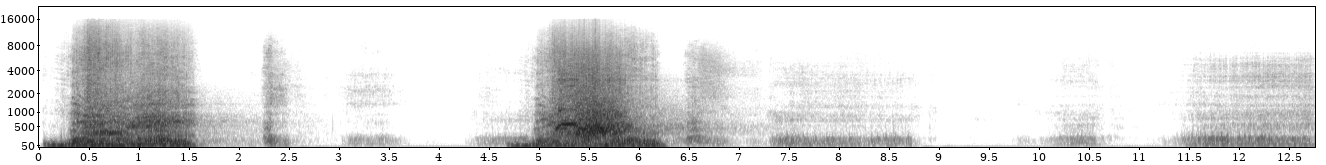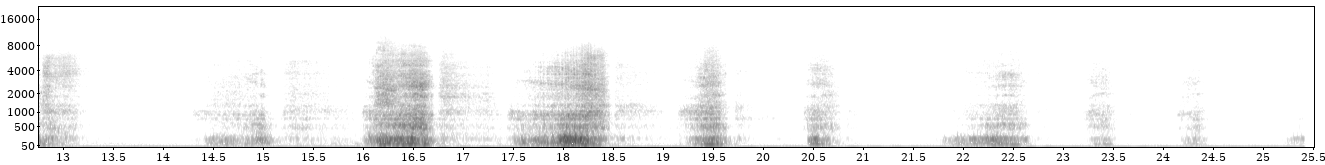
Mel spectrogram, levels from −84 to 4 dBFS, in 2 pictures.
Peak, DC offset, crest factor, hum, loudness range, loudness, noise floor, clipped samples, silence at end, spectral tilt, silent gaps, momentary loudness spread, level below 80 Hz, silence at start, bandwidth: -4 dBFS; under 0.1%; 20 dB; none; 28 LU; -15 LUFS; -83 dBFS; under 0.1%; 7.25 s; -5.5 dB/octave; none; 30 LU; -32 dBFS; 0.05 s; 15.5 kHz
